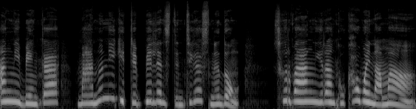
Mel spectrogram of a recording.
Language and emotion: Bodo, fearful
